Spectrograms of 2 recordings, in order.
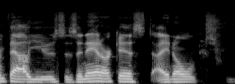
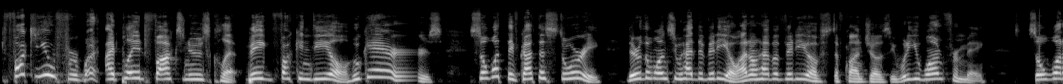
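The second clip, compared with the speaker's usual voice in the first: exasperated rant, much higher pitch, jabbing each question; venting real irritation at a critic, pitched way up; mad rant; 9 semitones higher than usual. Real, not acted. Radio host snaps back at a complaining listener, exasperated and high-pitched. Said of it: "I'm mad at one of our listeners".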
